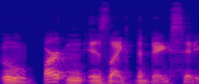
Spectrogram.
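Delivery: normal talking voice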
